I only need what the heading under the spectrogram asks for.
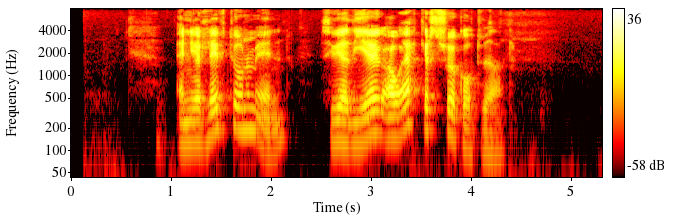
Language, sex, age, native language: Icelandic, male, 40-49, Icelandic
